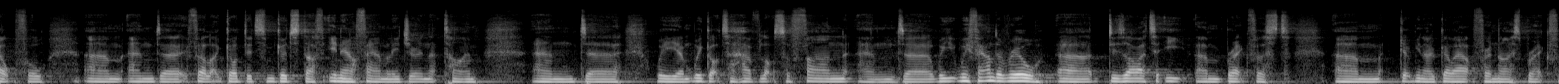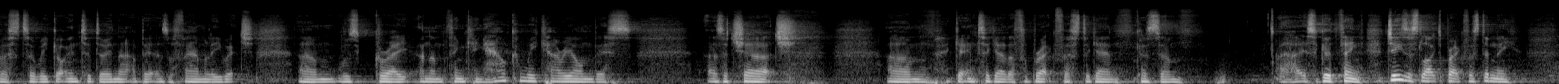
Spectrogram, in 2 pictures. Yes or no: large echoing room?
yes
